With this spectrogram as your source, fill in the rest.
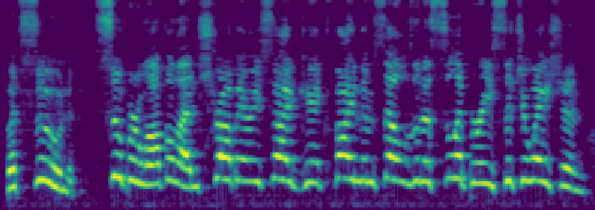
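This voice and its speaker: A woman hosting a children's storytime, reading a picture book aloud in a bright, sing-song manner. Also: very high-pitched, moderate pace. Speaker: storytime host.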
